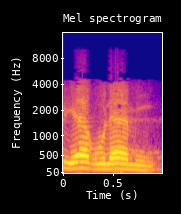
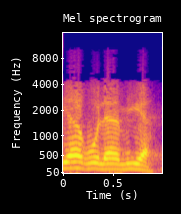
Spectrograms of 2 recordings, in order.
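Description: First: يا غلامي with the final ي as a plain long i, no added vowel; silent final ya. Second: يا غلامية with the final ya voiced as -iya; ya with fatha. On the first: Teacher showing students the still ya, clearly pronounced. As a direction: end غلامي on a bare ee sound. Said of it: "بتسكين الايه؟ الياء". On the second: Teacher contrasting the opened ya for students, clearly pronounced. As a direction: add an open -ya after غلامي. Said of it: "بفتح الياء". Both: Shown as a demonstration.

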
